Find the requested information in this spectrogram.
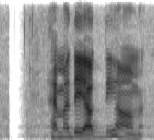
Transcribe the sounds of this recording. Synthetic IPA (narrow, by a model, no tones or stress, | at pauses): hɛməd̪eak̚d̪iɦaːmə̰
